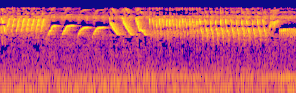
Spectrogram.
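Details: Waterslager canary singing: rapid trilled phrases near high pitch, then slower rising-falling whistled notes, a few sweeping slurs, a long buzzy rapid trill and a short steady whistle at the end; faint low hum beneath.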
